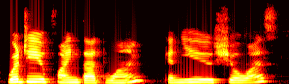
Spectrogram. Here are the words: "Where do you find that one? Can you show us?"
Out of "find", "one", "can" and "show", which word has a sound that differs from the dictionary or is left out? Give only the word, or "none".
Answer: none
